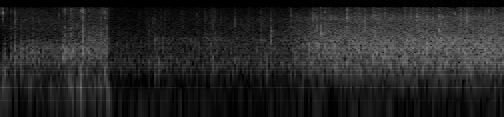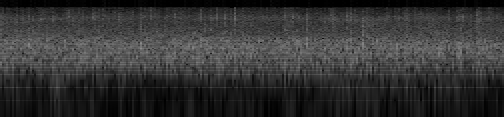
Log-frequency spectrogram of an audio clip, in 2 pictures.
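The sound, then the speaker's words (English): An audience breaks into applause to welcome a speaker, a brief dip giving way to steady, dense clapping that swells after a moment and holds loud and even to the end, with no talking. “Let's welcome him with a heartfelt round of applause.”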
